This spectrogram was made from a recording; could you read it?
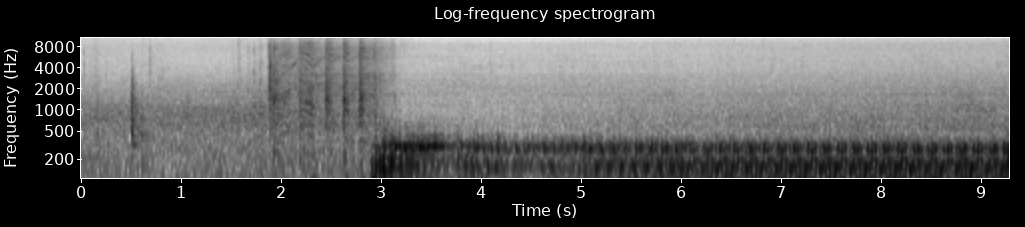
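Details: Mazda Miata, first start after installing a Super Miata crossflow radiator, QMax coolant reroute, MazdaSpeed intake cam, timing belt and water pump, and ISR headers with EGR delete, no check engine light: clicks, then a clean catch into a steady idle.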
